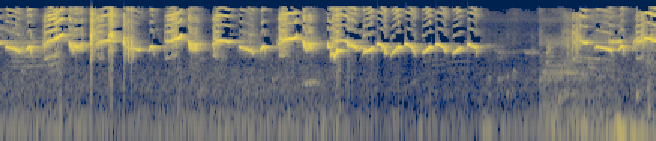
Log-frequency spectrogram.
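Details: Oriental magpie-robin, tail open, singing to provoke other magpie-robins: brisk chattering notes give way to a regular series of downslurred whistles, then silence for a moment before the lively song starts again.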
